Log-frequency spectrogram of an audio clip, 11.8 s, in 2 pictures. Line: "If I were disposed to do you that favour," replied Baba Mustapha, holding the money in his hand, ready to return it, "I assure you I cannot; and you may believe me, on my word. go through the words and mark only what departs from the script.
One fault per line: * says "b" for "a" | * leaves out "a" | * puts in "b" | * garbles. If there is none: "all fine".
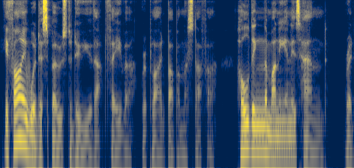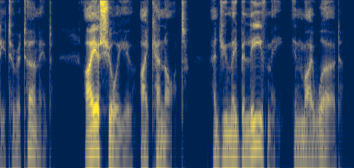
* says "in" for "on"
